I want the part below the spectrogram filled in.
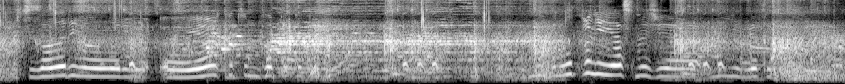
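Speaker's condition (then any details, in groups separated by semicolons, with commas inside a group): No condition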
